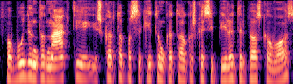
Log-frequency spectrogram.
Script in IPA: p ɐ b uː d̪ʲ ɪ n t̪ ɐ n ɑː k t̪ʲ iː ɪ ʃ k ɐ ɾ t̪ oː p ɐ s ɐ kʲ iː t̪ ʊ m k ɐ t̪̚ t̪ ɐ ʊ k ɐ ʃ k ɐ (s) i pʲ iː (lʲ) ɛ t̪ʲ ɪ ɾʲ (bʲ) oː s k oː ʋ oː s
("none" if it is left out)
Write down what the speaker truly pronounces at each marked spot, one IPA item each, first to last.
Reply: s, lʲ, pʲ

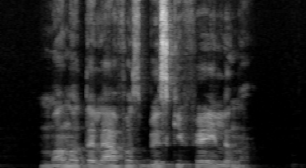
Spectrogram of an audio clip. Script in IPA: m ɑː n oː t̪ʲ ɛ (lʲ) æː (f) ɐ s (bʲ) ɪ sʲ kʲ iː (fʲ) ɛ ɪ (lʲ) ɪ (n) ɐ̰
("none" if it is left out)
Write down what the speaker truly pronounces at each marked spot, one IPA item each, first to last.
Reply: lʲ, f, bʲ, fʲ, lʲ, n

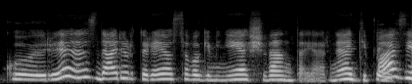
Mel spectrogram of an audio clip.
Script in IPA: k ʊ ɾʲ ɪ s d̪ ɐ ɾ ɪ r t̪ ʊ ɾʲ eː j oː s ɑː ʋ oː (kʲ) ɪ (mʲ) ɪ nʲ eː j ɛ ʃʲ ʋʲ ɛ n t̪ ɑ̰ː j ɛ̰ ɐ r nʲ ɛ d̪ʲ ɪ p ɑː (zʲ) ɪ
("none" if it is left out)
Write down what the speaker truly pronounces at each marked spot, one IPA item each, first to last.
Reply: ɡʲ, mʲ, zʲ

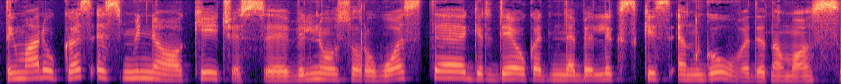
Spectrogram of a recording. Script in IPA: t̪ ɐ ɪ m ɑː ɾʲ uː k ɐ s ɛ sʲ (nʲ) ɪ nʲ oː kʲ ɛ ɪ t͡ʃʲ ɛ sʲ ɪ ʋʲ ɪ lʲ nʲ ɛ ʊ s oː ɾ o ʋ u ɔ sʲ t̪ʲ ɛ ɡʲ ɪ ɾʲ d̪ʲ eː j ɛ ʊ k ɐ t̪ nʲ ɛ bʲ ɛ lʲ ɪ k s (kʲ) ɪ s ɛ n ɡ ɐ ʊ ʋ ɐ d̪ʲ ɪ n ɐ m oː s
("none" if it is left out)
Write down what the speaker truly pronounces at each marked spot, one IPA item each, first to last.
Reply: mʲ, kʲ

